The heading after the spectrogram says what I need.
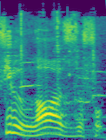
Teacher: nós temos a sílaba ló como a mais forte, né? Filósofo.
